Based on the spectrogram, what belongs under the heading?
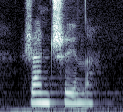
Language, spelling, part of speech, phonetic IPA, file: Belarusian, жанчына, noun, [ʐanˈt͡ʂɨna], Be-жанчына.ogg
- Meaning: woman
